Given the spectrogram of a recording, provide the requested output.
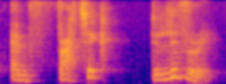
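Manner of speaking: "emphatic" punched on its middle syllable, then a pause; emphatic delivery. Shown as a demonstration. Trainer models emphasis for teachers, "emphatic" stressed and spaced. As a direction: lean hard on "emphatic", set "delivery" apart. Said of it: "That was emphatic when I said emphatic delivery".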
